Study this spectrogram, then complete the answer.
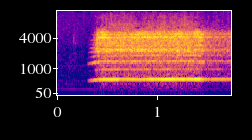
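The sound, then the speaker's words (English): A single loud, sustained locomotive train whistle blasts steadily for over a second, a bright steady tone with rich harmonics, with no talking. “It's a train whistle.”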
